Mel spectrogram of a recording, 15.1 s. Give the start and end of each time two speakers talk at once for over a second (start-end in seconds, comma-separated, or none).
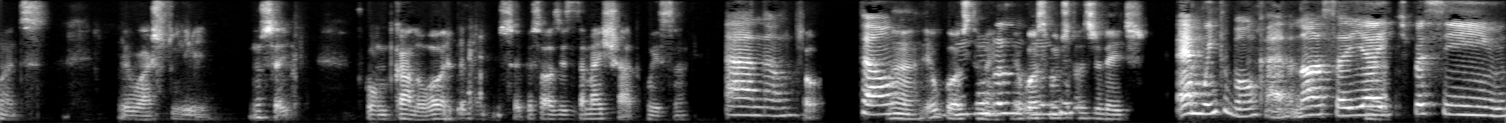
8.9-10.8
